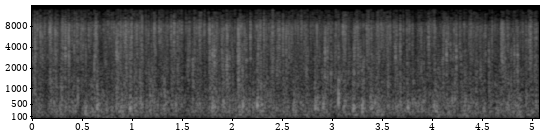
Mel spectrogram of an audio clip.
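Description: Heavy hail drumming on a car's roof and windows, heard from inside the cabin: a dense, steady clatter of countless small hits.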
